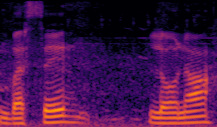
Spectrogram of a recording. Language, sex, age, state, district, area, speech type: Punjabi, male, 30-45, Punjab, Fazilka, rural, spontaneous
